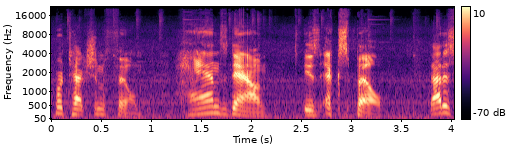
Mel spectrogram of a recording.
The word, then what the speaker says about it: Xpel: Well, let me tell you, the best company in the industry for paint protection film, hands down, is Xpel. That is spelled X-P-E-L.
